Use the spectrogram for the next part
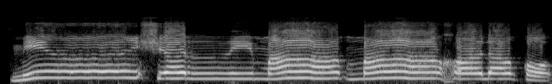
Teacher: را باریک ہوگا کیونکہ پیچھے زیر ہے را کے نیچے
